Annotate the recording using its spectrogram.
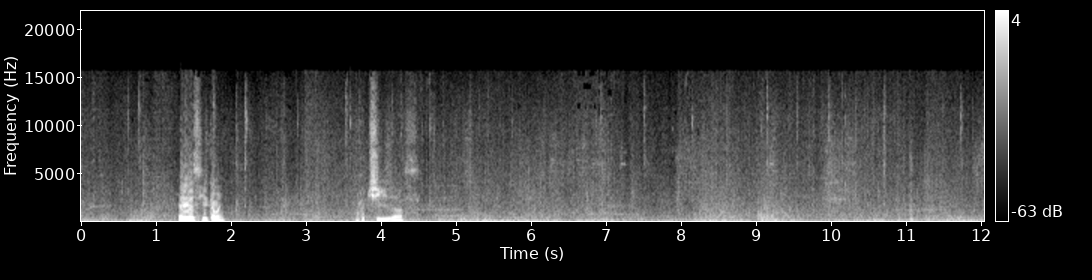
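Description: Game weapons fire and magic blasts burst during a fight.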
